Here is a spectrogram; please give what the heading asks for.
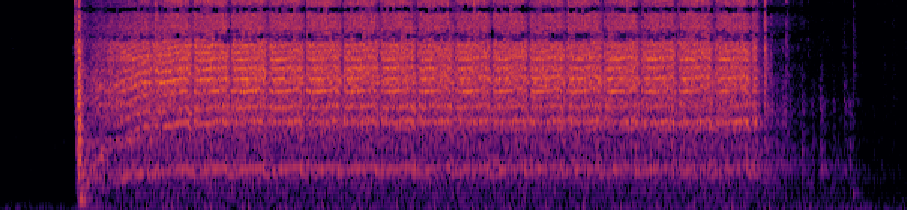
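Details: Firman generator switched to gasoline after filling with gas: electric starter churns steadily at about four beats a second for several seconds without firing; cranks but will not start, cause unknown, owner thinks a starting instruction was missed.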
